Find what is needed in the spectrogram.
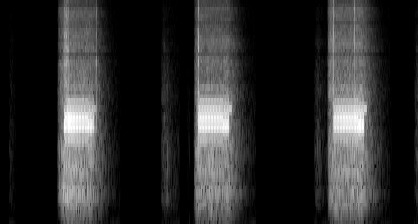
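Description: Emergency Alert System SAME data tones sent three times in short, identical warbling bursts about a second apart: the end-of-message code that closes the weekly test. The bursts come through an FM broadcast with static riding on them.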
